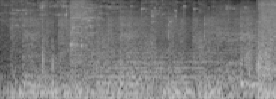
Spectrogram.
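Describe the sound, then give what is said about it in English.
Glass jars being smashed overhead and shattering, a loud, dense run of many overlapping crashes, breaks and scattering shards that continues without pause. “The bald journalist smashes as many of the jars above him as he can. The group are showered with glassy shards and hunch over, shielding their faces.”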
